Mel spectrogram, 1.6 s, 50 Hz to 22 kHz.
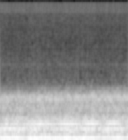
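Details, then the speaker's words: Newly installed Ventisol Fenix 3-blade ceiling fan, wall-switch controlled, at medium speed in fan mode: quiet, steady low hum with no wobble or rattle; runs smooth and silent. "Mas tá vendo aí, ó? Nem tá balançando. Bem silencioso o ventilador."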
